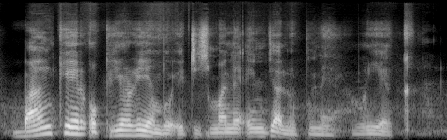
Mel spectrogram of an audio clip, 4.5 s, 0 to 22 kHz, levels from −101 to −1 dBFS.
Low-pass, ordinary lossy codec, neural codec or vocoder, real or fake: none; none; codec, 44.1 kHz, 2.6 kbps, SNAC; fake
